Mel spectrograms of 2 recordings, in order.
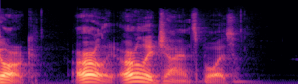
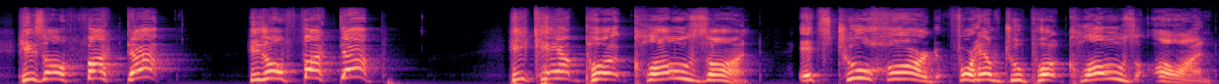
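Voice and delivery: much higher, slow and scornful; mocking high drawl; 8 semitones higher, slower than usual. Real, not acted. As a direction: stretch each word out in high-pitched contempt. Ranting, mocking the senator.

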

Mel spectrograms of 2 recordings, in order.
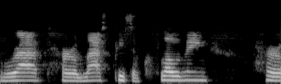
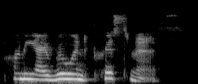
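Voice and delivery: mild weeping; 5 semitones higher, 4 dB louder than usual. Retold or imitated.

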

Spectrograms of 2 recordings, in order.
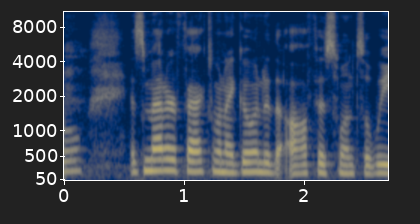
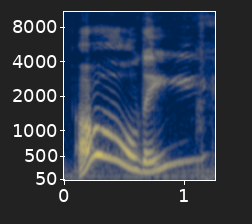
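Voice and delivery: excited; 13 semitones higher, 4 dB louder than usual. Real, not acted. Excited shout of store name.

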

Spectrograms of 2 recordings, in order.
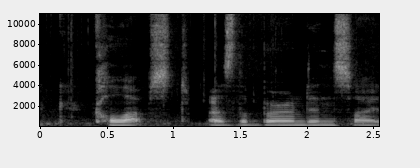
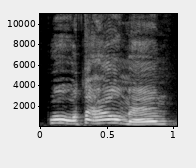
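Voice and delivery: much higher, louder shocked cry; shocked teen; 16 dB louder, much faster than usual. Acted. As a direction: react like a horrified teen.

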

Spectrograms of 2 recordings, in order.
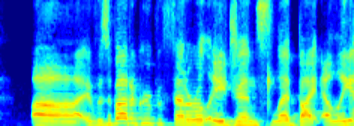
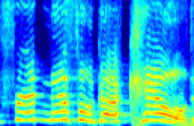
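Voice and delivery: high, loud whiny wail; mock upset Lucy; 12 semitones higher, 5 dB louder than usual. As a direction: imitate Lucy's upset crying voice.

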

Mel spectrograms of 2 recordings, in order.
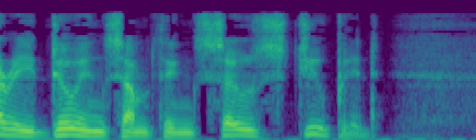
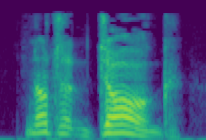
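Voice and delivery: higher-pitched moan of pain; 7 semitones higher, 4 dB louder than usual. A narrator's reading. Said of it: "Ron moaned".

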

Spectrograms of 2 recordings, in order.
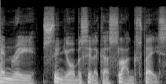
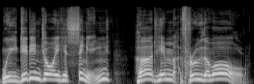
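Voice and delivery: slow, high sugary lady; fake-gracious old woman; sweetly polite; 10 semitones higher, slower than usual. A narrator's reading. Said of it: "said the thin man primly".

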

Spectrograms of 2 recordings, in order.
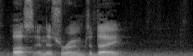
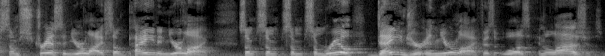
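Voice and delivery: raised, urgent sermon delivery; impassioned preaching; 8 semitones higher than usual. Real, not acted. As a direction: press it on the congregation insistently.

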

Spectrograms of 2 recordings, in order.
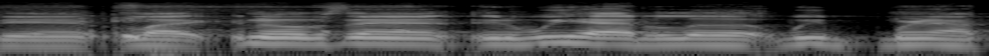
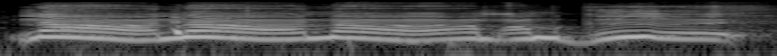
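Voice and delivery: mock drunk refusal; 11 semitones higher, 3 dB louder, much slower than usual. His teary drunk refusal retold.

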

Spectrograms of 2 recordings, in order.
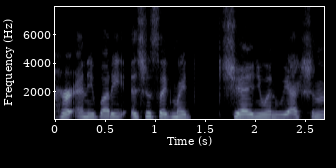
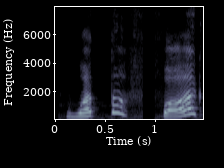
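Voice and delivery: slow, louder what the fuck; outraged disbelief; 3 semitones higher, 7 dB louder, slower than usual. Retold or imitated. Telling friends about the greedy girl, slow shocked outrage. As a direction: stretch it out in shock. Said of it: "And I'm like".

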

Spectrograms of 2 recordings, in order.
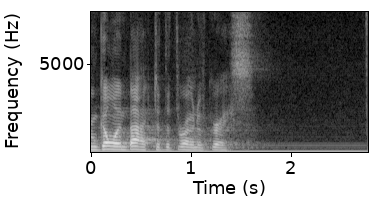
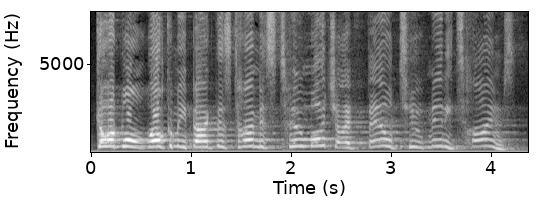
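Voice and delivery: higher, despairing voice; imitating a guilty listener; 7 semitones higher, 3 dB louder than usual. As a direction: voice someone who feels beyond forgiveness. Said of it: "You say".

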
